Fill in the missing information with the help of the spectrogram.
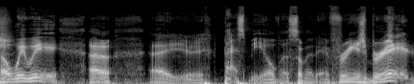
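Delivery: low mock-French accent. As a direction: put on a silly French accent. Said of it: "Seven French".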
